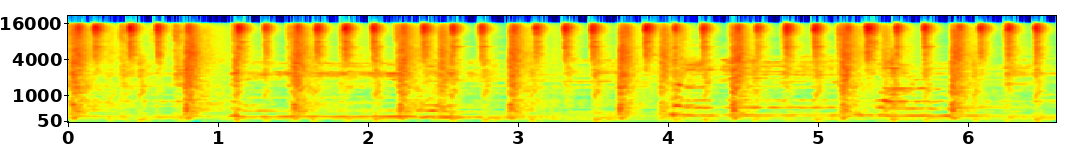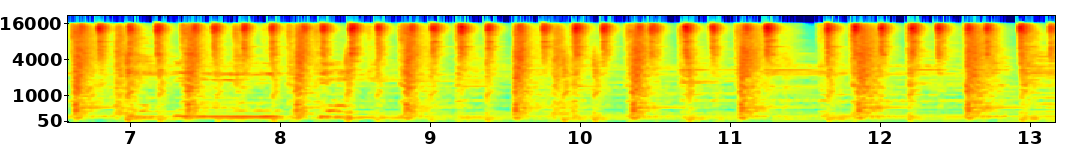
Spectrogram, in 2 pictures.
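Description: A surf rock song played live on a drum kit and amplified acoustic guitar: an instrumental passage with a steady, busy beat of bass drum, snare and cymbals under held guitar notes.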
